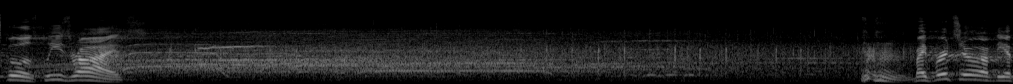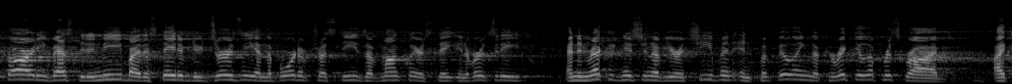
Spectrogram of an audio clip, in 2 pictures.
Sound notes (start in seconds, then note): 4.7 cheers and applause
